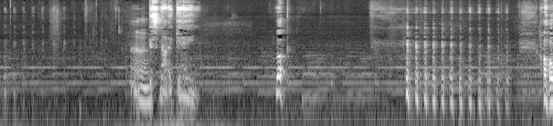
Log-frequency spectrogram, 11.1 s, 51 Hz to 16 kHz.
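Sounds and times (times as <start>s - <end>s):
person laughing: 0.0s - 1.8s, 7.4s - 10.3s.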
